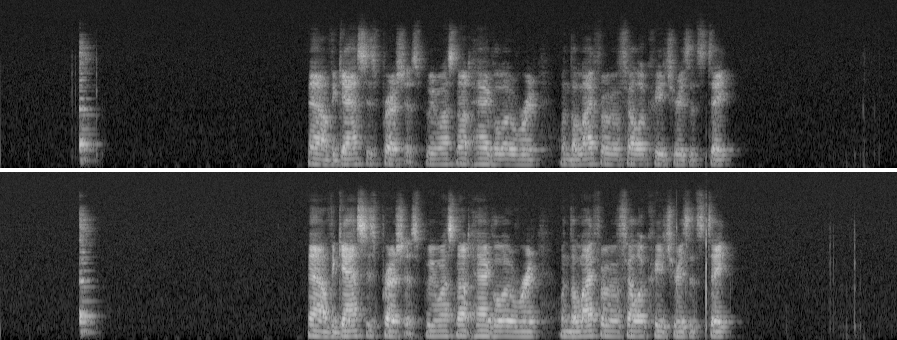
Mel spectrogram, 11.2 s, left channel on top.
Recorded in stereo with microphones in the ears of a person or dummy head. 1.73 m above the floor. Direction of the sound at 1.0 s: 30° left (ahead or behind).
